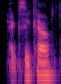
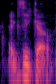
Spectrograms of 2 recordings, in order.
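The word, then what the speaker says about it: Xeko: Exico. Exo. It's spelled X E KO, I think.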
